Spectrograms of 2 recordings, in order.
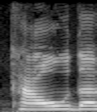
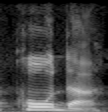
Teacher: Já o ditongo au, no próprio latim, ele tende a o. Então, o que era au vira o.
